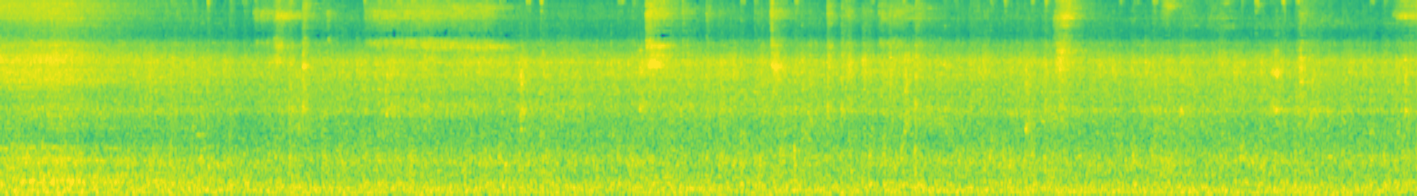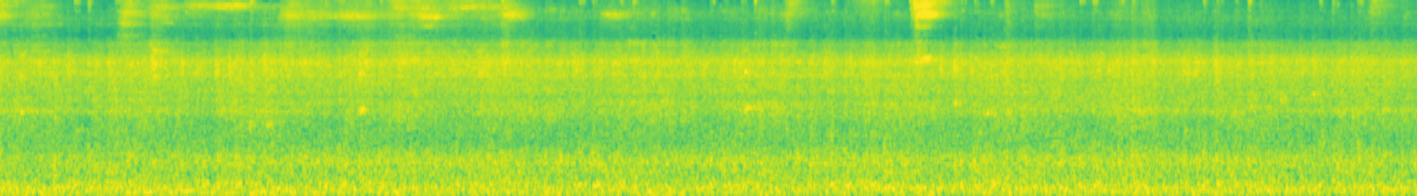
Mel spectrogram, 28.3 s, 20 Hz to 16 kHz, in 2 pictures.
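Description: FS E652 electric locomotive passing close at speed, rising in loudness as it arrives, then a long freight train of container wagons rolling past in a steady loud rumble of wheels on rails, with occasional short clicks.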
